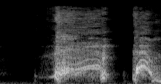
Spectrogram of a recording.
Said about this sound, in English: Excuse me, I'm not doing a jump cut. I'm not a YouTuber. Sorry, you get to see me cough.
